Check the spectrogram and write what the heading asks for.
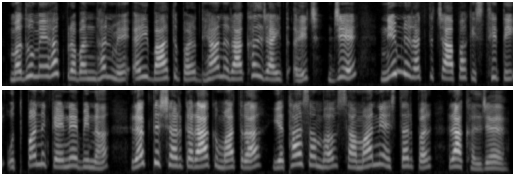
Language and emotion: Maithili, neutral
